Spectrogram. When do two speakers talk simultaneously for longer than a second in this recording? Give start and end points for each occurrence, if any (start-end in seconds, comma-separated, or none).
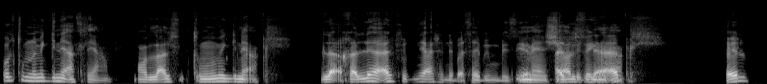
5.2-6.4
